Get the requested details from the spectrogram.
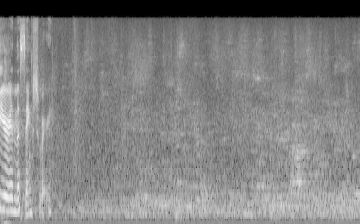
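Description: A crowd of adults chats and greets one another.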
